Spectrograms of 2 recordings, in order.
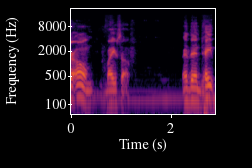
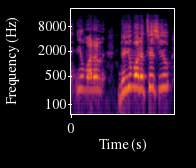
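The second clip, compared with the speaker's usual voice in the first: mocking; 9 semitones higher, 4 dB louder than usual. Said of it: "she even tried to give him a little dab".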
